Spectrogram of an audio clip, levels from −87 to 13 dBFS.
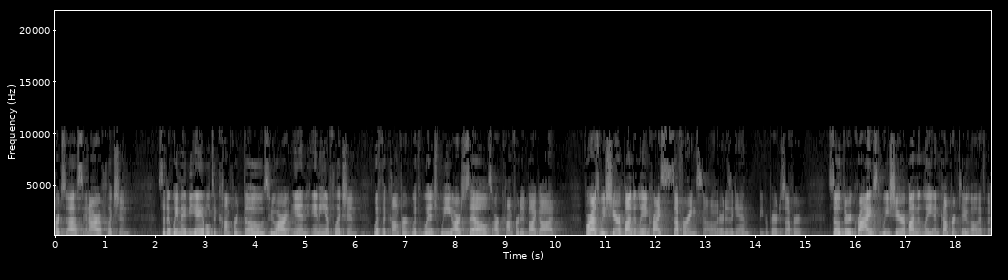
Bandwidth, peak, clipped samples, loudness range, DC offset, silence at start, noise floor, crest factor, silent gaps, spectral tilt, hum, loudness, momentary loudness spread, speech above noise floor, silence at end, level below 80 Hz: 10.5 kHz; -2 dBFS; under 0.1%; 5 LU; under 0.1%; 0 s; -55 dBFS; 24 dB; none; -3 dB/octave; none; -26 LUFS; 13 LU; 28 dB; 0 s; -76 dBFS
